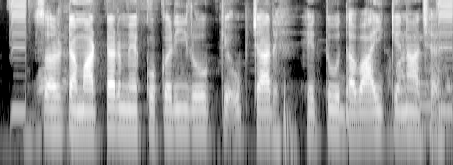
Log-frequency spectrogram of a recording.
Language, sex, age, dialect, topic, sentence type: Maithili, male, 18-24, Bajjika, agriculture, question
